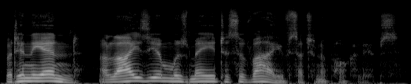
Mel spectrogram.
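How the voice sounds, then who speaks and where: A man playing an elderly high priest in a fantasy audio drama, kindly and solemn, speaking in a formal, measured, reassuring way. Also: very animated, no echo, natural voice. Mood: solemn, reflective.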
